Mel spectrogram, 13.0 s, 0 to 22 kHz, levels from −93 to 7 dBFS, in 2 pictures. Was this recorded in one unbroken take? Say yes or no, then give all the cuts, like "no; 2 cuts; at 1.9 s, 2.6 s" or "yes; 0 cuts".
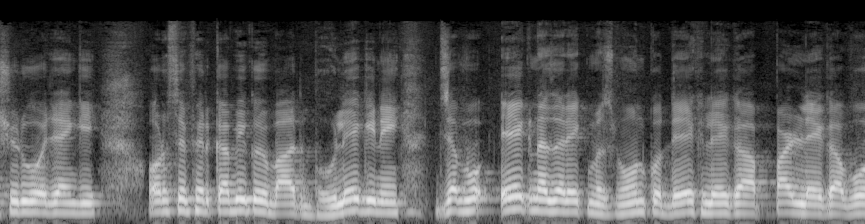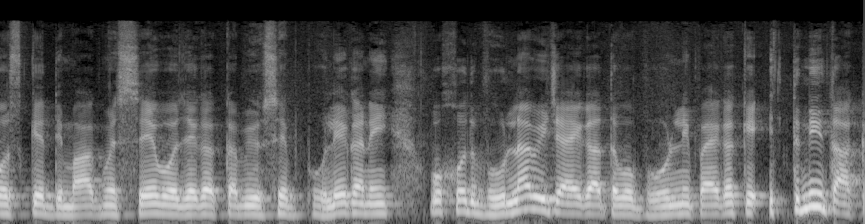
yes; 0 cuts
